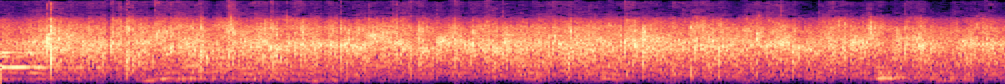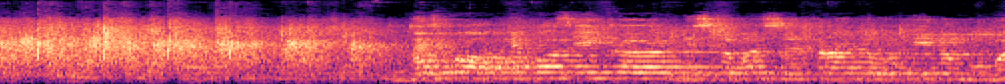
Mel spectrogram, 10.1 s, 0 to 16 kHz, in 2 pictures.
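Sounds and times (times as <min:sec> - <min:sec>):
crowd applauding: 0:00.0 - 0:07.3.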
